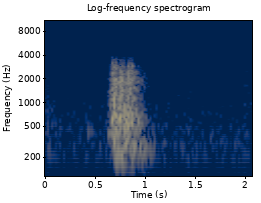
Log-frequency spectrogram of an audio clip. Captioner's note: door closes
